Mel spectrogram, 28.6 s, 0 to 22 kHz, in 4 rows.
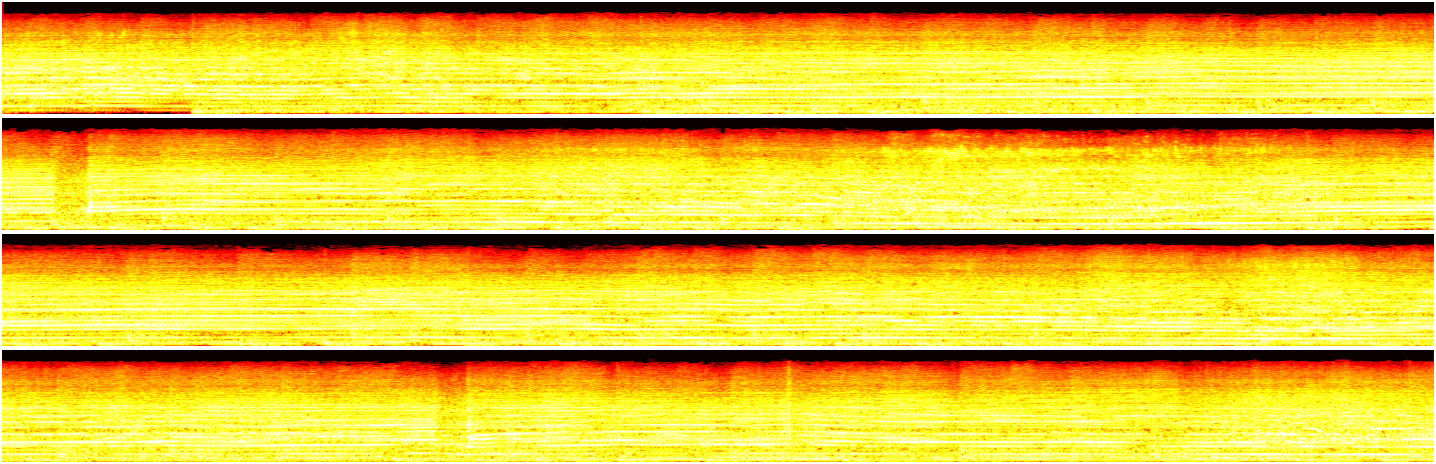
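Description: Naturally aspirated Nissan RB30 straight-six held at high revs through a sustained burnout, with the rear tyres spinning and screeching. The revs dip briefly about seven seconds in, sag and recover around twelve seconds in, and dip briefly again near twenty-three seconds.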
